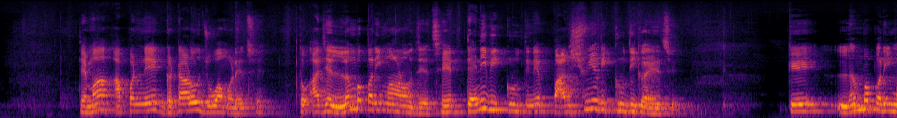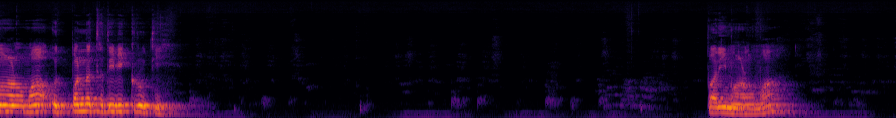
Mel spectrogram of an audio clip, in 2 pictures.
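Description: A man speaks calmly and clearly, close by, as if teaching.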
